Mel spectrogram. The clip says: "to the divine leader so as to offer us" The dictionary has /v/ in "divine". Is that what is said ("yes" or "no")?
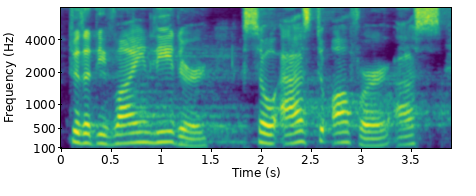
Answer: yes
